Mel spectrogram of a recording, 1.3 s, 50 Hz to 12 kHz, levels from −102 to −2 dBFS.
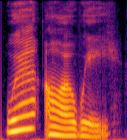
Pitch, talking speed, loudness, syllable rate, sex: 210 Hz, 140 wpm, -16 LUFS, 4.7 syllables/s, female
